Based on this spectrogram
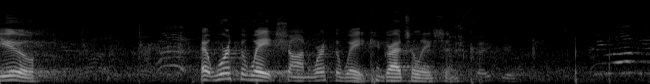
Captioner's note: applause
